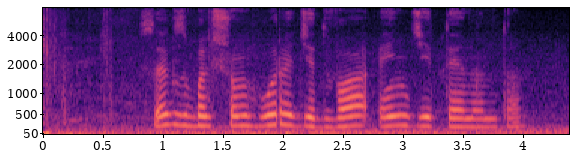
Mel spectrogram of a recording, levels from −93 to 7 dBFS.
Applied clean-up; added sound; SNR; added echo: none; Vehicle; 5 dB; none.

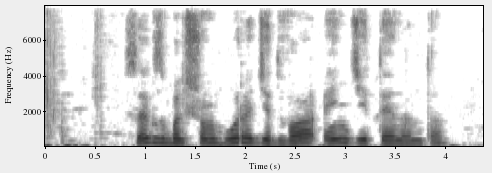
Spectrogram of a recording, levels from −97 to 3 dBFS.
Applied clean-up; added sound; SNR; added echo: classical method Wiener filter.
